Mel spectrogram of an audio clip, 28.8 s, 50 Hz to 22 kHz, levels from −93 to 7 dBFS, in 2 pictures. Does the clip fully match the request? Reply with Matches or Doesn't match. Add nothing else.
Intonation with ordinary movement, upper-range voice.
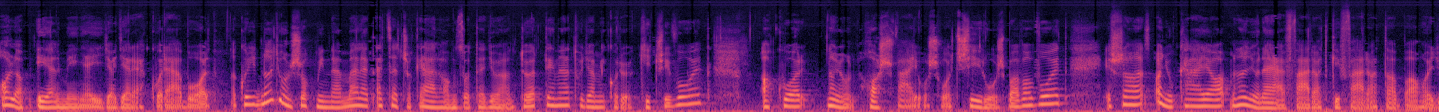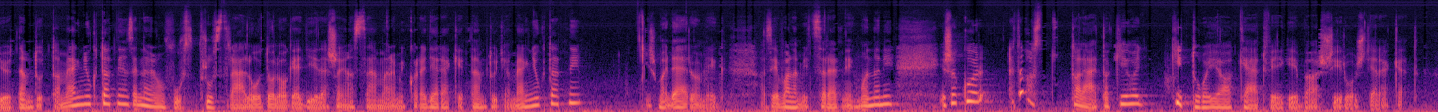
Doesn't match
